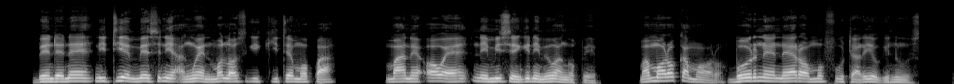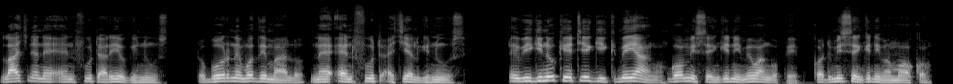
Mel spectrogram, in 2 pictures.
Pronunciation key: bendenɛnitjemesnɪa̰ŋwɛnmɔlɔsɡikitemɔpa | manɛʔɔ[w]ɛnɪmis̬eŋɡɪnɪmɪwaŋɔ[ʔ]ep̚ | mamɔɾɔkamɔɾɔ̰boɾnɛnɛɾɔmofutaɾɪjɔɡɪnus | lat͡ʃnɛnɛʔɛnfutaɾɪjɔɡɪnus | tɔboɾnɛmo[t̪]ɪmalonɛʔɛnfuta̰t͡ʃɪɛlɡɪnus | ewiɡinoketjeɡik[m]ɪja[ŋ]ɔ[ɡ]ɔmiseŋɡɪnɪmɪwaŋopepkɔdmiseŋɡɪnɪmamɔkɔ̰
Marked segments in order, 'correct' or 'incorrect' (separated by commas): correct, incorrect, incorrect, correct, correct, correct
